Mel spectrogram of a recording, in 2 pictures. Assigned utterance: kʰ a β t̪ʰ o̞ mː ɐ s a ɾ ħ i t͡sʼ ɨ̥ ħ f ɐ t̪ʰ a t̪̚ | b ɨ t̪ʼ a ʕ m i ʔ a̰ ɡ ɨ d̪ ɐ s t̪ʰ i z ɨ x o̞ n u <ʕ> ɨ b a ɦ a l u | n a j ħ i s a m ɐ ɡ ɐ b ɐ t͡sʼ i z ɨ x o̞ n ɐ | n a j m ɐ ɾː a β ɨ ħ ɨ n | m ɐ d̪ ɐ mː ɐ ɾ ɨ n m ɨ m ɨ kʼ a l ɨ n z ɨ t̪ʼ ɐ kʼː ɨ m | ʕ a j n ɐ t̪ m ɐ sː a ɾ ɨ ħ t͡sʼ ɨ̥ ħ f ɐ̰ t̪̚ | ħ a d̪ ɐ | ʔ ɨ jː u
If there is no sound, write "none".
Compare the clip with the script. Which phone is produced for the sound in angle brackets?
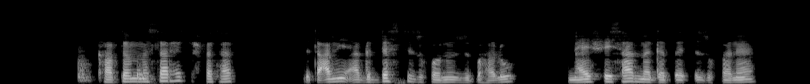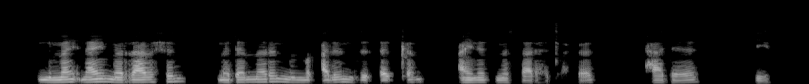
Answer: z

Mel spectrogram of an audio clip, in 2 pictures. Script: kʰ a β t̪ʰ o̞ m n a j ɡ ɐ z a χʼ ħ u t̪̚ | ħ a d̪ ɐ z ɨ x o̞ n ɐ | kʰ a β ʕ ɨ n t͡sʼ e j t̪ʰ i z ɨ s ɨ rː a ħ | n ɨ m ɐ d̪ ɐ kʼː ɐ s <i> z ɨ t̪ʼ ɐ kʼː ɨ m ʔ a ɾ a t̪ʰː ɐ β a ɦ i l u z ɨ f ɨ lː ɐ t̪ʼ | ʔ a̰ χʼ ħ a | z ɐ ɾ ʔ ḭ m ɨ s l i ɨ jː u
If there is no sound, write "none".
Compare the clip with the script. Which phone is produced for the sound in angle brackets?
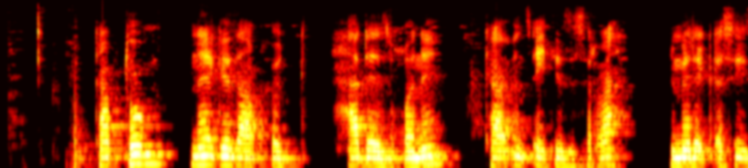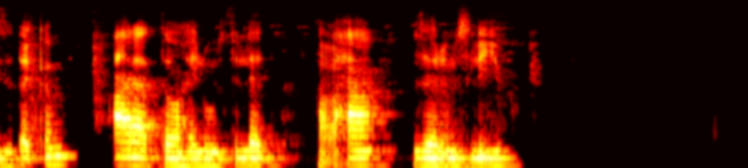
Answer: i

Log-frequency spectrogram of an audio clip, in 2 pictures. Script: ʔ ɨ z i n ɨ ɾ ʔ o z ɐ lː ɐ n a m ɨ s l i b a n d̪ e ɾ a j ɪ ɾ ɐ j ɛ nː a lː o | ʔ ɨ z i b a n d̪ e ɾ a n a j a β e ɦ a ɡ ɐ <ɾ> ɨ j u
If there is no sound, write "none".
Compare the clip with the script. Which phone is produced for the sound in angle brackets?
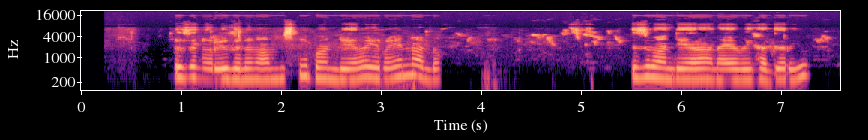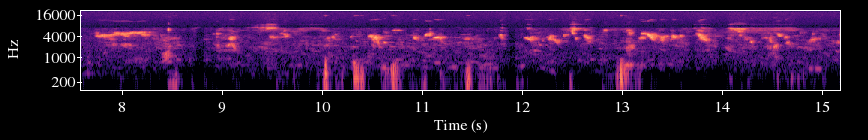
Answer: ɾ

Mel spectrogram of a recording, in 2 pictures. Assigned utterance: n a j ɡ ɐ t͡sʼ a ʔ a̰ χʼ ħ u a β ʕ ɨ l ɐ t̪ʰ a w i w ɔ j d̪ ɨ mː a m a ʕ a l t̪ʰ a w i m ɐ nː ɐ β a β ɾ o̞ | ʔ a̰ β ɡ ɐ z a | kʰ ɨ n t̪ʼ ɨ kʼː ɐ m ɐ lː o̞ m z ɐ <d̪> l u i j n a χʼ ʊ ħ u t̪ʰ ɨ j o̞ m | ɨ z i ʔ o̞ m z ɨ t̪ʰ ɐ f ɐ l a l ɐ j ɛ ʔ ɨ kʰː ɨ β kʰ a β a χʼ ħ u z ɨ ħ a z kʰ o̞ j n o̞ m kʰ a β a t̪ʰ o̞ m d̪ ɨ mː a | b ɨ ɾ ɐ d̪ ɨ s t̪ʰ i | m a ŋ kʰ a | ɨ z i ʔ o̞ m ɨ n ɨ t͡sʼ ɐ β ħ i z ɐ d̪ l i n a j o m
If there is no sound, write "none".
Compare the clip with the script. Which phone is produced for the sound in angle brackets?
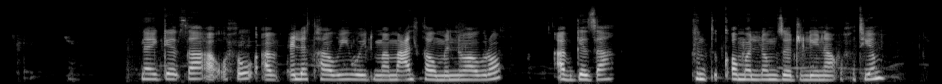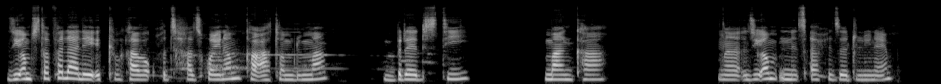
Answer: d̪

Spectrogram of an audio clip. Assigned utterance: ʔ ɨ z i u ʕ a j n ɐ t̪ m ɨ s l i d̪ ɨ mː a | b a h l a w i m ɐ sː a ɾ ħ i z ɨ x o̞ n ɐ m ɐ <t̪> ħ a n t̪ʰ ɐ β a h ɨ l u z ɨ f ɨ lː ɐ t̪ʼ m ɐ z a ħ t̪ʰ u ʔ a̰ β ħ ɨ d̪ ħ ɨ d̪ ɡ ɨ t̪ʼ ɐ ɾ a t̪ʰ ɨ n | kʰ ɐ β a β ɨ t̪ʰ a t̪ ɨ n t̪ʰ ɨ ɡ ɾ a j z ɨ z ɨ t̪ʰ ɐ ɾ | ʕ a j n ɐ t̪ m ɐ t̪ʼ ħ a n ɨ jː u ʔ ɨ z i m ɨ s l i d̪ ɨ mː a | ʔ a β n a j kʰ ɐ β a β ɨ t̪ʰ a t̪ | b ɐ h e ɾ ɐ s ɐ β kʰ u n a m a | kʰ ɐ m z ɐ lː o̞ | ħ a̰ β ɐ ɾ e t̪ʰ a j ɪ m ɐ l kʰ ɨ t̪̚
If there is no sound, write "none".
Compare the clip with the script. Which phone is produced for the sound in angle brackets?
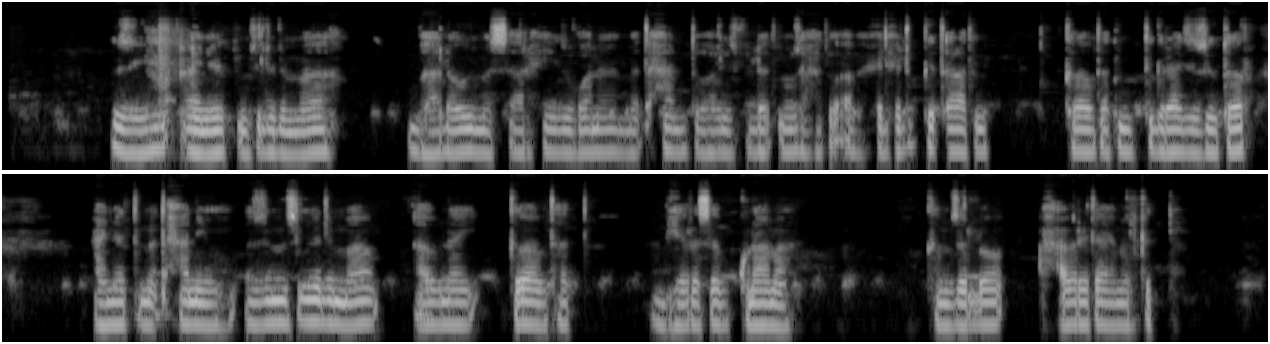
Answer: t̪ʼ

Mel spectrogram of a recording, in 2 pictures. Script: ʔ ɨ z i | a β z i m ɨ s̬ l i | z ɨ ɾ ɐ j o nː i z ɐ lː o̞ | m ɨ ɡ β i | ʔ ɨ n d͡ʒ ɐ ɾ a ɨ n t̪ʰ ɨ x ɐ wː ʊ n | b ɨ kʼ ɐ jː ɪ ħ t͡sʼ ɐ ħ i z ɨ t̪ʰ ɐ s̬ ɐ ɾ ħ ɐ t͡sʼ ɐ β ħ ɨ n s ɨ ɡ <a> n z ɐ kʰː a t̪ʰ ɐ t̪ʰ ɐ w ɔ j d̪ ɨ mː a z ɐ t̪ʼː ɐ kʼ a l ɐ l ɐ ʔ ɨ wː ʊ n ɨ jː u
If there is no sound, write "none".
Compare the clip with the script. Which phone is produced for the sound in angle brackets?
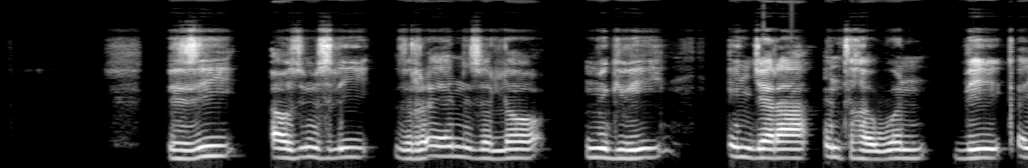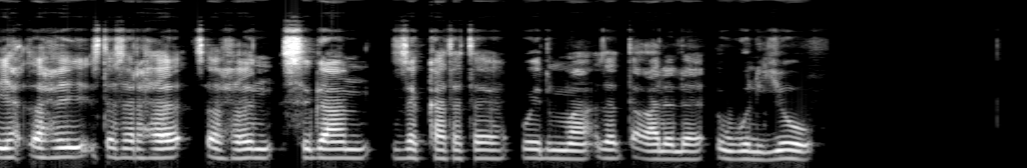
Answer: a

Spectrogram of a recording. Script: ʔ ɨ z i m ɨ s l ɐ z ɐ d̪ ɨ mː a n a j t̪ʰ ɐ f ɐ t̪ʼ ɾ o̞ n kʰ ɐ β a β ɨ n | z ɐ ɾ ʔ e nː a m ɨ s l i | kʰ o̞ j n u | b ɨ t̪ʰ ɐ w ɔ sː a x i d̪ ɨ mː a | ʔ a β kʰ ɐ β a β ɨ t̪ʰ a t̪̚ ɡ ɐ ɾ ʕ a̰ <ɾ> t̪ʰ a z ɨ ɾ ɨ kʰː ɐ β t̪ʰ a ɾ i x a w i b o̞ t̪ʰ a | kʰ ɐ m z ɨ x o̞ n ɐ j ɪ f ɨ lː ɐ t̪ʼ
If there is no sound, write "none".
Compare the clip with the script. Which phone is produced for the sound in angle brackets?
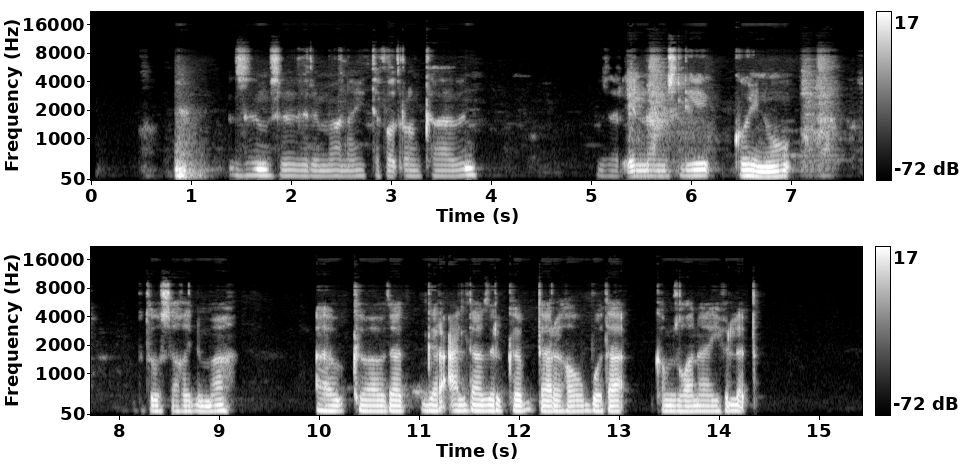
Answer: l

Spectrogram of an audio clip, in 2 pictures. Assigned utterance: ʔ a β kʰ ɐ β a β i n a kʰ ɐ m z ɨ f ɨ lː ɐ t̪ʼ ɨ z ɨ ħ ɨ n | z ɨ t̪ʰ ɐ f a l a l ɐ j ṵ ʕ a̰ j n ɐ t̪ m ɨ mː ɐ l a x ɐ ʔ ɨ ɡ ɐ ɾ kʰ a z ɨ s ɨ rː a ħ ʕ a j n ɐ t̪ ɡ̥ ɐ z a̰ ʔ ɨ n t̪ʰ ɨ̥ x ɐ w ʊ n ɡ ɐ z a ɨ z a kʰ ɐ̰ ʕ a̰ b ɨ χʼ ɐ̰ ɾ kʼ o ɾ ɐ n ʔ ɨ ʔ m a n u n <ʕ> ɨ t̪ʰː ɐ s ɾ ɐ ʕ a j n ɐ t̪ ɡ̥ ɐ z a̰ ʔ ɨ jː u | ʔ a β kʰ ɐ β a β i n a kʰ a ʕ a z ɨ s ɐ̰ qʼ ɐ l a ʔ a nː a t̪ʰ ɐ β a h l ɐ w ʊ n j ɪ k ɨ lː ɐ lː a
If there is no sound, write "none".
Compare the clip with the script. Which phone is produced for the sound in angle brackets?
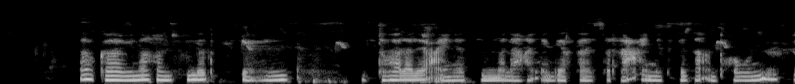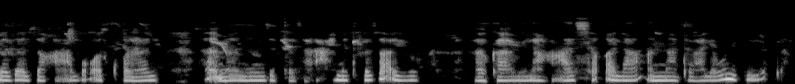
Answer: z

